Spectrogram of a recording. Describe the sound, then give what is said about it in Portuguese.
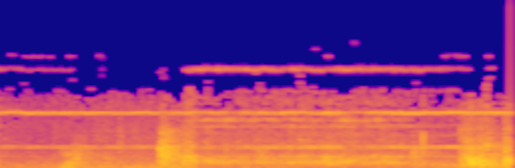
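A telephone rings steadily with a sustained electronic tone, fairly loud, and a few brief noisy bursts break in over it. No one speaks. “O telefone deve ser minha sogra.”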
